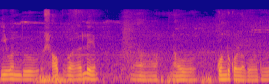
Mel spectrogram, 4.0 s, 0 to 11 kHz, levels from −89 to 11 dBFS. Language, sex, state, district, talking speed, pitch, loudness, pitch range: Kannada, male, Karnataka, Raichur, 90 wpm, 120 Hz, -20 LUFS, 115-130 Hz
